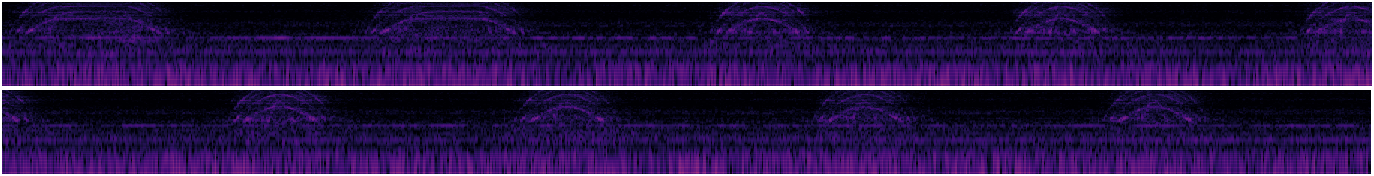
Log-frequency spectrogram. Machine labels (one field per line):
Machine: slide rail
